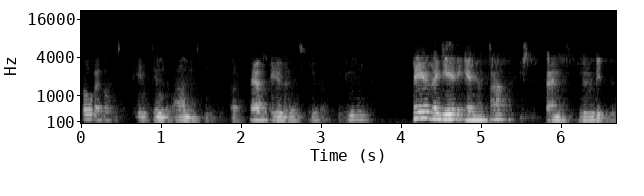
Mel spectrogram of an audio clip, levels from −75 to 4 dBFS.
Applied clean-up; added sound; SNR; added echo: neural mask model DeepFilterNet 3.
